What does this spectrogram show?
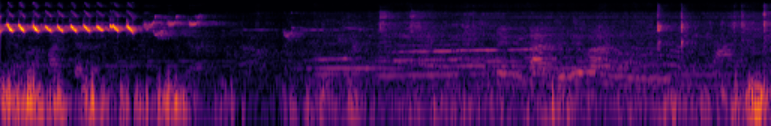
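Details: Cucak kinoi bulbul in loud song: a quick burst of rapid, evenly spaced sharp chips, then a scattered run of clear whistled notes at varied pitches with soft chatter. Low murmuring voices sound faintly in the background.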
